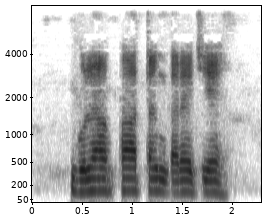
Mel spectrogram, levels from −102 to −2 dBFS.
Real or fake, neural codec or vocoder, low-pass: fake; codec, 24 kHz, 0.9 kbps, WavTokenizer, medium speech release version 2; 7.2 kHz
